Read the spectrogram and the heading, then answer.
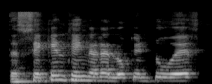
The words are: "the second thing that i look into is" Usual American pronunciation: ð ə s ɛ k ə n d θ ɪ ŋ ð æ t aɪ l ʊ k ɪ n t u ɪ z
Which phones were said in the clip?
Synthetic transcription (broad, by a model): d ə s ɛ k ə n d t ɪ ŋ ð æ t aɪ l ʊ k ɪ n t u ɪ z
